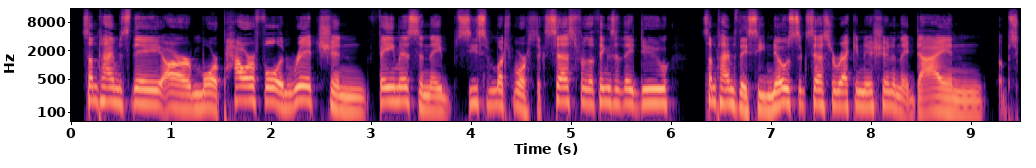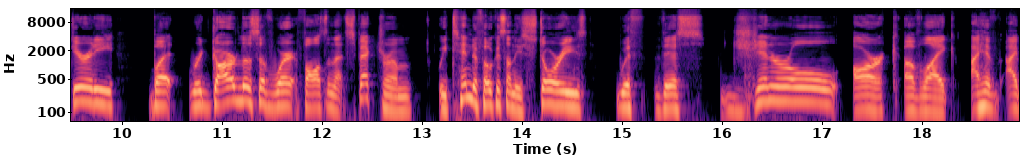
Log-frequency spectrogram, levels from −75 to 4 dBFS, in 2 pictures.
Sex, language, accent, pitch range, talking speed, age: male, English, American, 100-130 Hz, 185 wpm, 30-49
